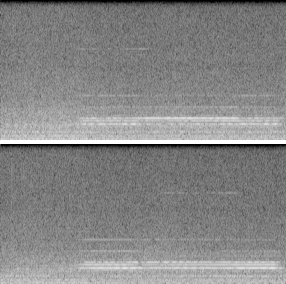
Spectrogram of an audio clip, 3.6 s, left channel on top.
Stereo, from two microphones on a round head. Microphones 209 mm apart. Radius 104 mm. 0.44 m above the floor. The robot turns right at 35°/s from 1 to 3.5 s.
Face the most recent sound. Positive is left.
No sound to turn to.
